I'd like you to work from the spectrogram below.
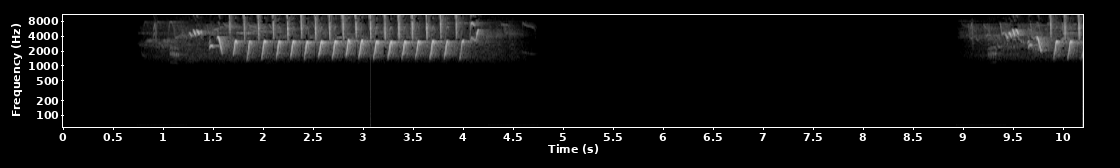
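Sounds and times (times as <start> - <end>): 
bird song: 0.8 - 4.8, 9.0 - 10.1.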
